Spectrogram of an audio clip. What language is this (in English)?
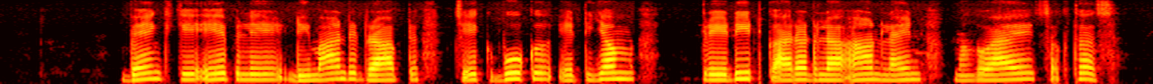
Chhattisgarhi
